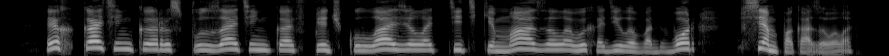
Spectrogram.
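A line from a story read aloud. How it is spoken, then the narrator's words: Rowdy children shouting. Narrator (Russian): Кричали на нее шебутные дети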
